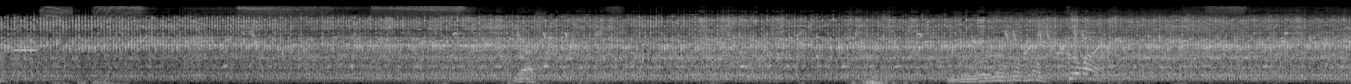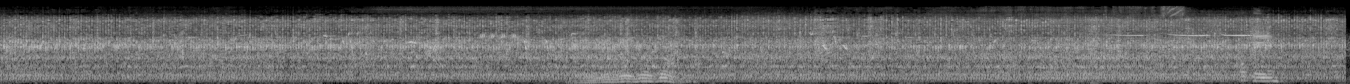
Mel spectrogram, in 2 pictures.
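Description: Small motor of a miniature model tractor running steadily with a continuous mechanical whine. Now and then it rises briefly in pitch as it speeds up.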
